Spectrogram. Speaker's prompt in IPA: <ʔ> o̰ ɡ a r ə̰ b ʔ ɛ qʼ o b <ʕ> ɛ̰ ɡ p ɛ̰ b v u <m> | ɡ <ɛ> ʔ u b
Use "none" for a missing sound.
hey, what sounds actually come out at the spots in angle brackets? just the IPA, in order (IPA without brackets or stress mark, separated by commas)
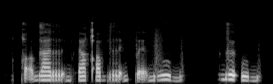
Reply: q, r, b, ø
